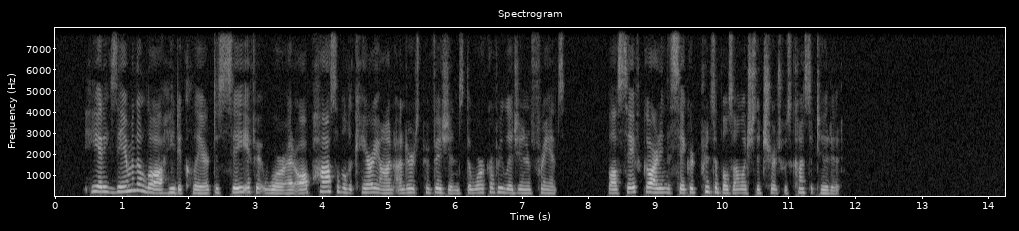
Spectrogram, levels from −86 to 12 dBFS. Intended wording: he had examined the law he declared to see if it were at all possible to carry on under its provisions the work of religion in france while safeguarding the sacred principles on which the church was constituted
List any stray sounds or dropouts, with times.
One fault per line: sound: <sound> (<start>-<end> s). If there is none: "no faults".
no faults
